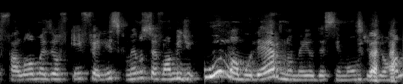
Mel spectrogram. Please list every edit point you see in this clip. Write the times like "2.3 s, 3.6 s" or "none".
1.3 s, 1.6 s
